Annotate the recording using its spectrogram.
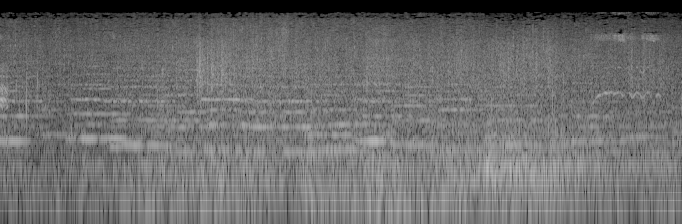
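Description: Slow orchestral film score with long held notes over steady, heavy rain. A short wavering cry comes near the end.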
